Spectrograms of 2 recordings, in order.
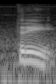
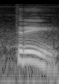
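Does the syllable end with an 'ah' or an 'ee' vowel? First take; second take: ee; ee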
